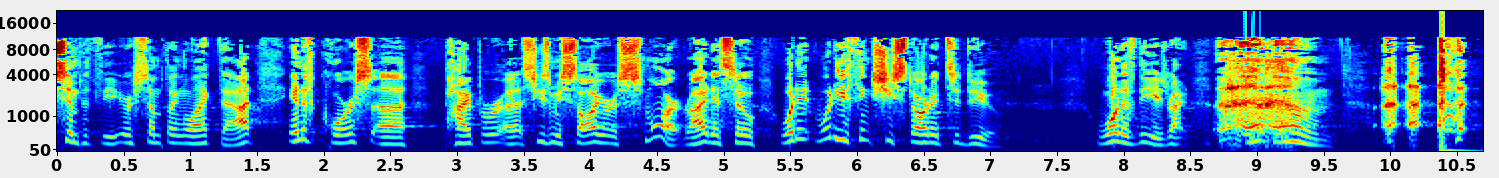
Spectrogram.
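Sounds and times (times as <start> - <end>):
speech: 0.0 - 7.2, 7.8 - 10.6
person imitating a young girl's fake cough: 8.7 - 10.6.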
